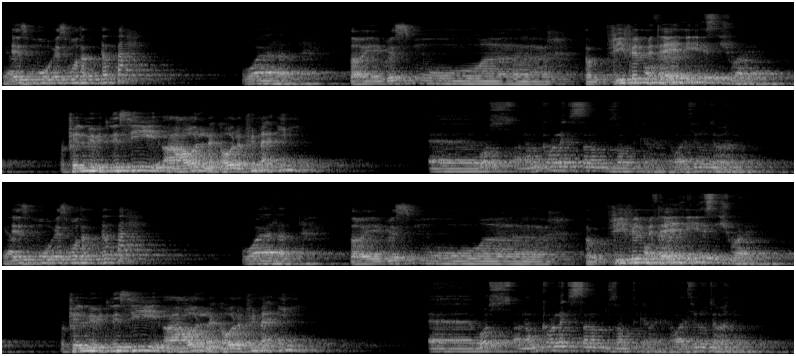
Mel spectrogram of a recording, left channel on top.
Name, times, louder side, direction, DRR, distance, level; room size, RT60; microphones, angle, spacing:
voice 1, 0.1-1.4 3.5-7.1 8.6-11.0, equal, 30° left, 0 dB, 0.9 m, -26 dB
voice 2, 2.4-3.2 6.4-7.6 12.2-15.4, equal, 30° right, -1 dB, 1.1 m, -30 dB
9.6 x 4.4 x 3.0 m, 1.4 s
head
